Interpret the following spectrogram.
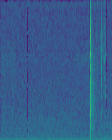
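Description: A single sharp click near the end, over faint, steady room tone.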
